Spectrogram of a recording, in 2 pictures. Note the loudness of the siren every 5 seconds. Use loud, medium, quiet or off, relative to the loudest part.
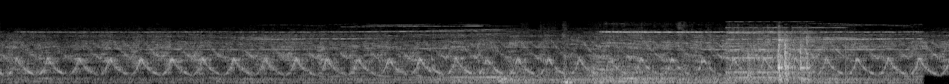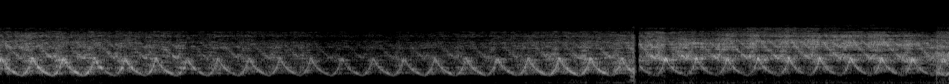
loud, loud, medium, loud.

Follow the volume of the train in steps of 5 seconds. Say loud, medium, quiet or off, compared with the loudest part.
medium, loud, off, off.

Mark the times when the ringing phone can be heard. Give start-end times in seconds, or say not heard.
7.2-8.6.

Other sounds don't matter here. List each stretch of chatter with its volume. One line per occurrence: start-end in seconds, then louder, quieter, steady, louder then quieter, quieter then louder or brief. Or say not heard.
not heard.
